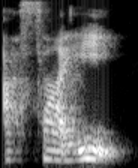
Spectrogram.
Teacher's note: the I has a little stroke on top of it and it is actually enunciated and stressed so the e at the end would actually be quite prominent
